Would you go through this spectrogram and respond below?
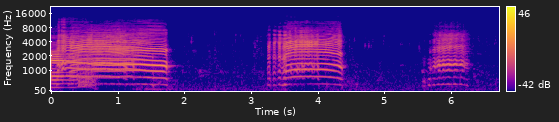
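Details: Sheep, ewes and lambs together, giving three harmonic bleats: a long wavering one of nearly two seconds, then two shorter ones, each separated by quiet pauses.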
